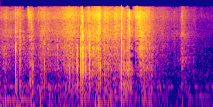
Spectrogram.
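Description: Bubble wrap crinkles and rustles between hands.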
